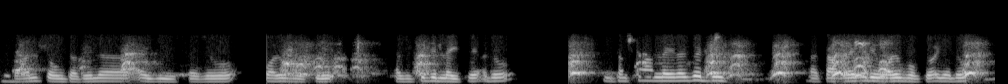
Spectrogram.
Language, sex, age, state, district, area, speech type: Manipuri, male, 45-60, Manipur, Kangpokpi, urban, conversation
